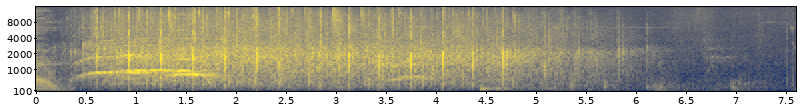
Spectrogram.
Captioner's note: applause and Cheering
